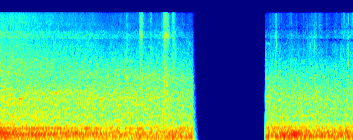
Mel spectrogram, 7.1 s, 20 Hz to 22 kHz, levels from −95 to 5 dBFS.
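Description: At 3.85 s the sound freezes and stays frozen until 5.33 s, a call audio freeze. A brief continuation of the last sound, a buzz or hiss, fades out, leaving about 1.33 s of silence, and then the audio picks up exactly where it broke off. That last point separates it from a dropout: nothing is skipped, and everything after arrives about 1.45 s late. The likely cause is packets stalled in transit, draining the jitter buffer.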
